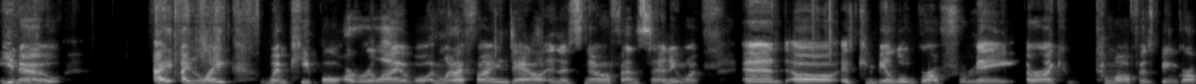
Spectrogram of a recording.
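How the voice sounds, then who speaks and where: With an American accent, the speaker moves at a fairly slow pace through very wide pitch swings on a very clean recording with a silent background. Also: woman, fairly high pitch for a woman. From South Baltimore, Maryland. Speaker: actor. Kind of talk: casual chat.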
